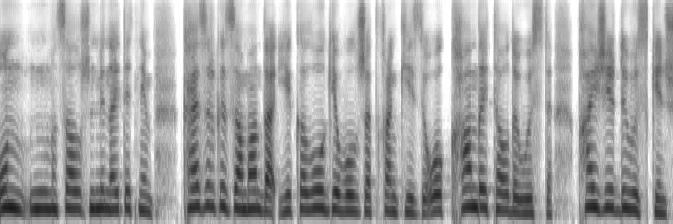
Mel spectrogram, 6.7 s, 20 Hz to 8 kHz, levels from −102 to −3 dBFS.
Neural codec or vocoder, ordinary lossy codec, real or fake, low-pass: codec, 16 kHz, 0.7 kbps, FocalCodec; none; fake; none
